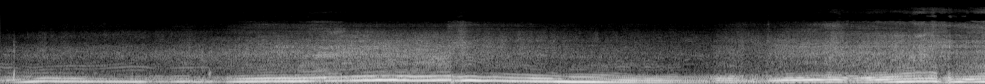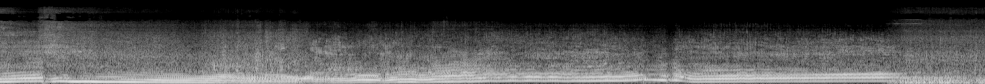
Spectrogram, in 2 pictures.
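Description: A rally car engine revs hard, rising and falling through the gears.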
